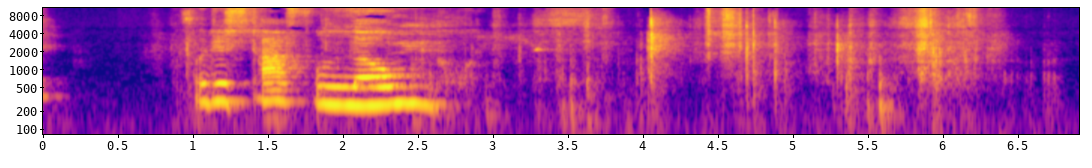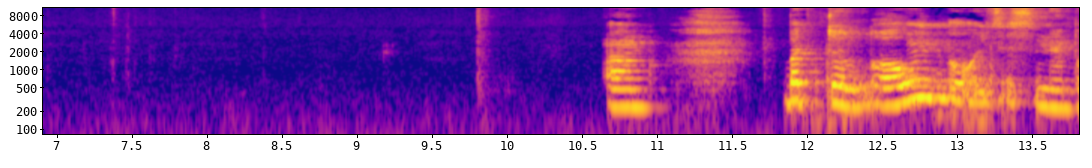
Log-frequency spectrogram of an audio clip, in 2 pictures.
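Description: A young boy reads aloud from a book, close by.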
